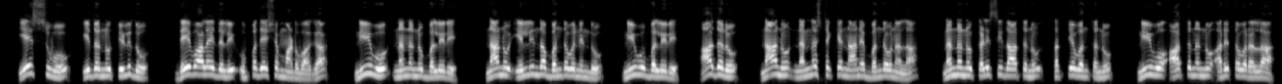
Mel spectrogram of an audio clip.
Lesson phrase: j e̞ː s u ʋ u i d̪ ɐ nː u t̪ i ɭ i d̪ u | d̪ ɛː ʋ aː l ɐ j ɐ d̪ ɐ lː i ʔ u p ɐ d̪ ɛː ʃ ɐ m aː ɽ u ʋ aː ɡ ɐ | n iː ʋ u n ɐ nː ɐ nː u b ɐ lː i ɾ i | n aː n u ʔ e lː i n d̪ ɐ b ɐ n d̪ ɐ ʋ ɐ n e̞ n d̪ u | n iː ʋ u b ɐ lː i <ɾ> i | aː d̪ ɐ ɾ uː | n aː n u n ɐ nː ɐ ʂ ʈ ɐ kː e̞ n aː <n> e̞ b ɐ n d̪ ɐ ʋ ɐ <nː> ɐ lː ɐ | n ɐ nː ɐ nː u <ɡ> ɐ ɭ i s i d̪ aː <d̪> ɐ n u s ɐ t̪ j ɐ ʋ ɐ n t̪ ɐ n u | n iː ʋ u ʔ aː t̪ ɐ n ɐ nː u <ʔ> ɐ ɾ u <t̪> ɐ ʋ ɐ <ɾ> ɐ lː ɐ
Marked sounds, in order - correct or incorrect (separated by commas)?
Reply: correct, correct, incorrect, incorrect, incorrect, correct, correct, correct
